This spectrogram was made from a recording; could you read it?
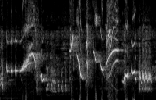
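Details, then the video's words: Kacer, the Oriental magpie-robin, in aggressive tarung ngobra singing: a loud whistled note swooping upward, then a scratchy buzzy burst, more looping clear whistles and a harsh rasping chatter at the close. "TES MENTAL KACER TARUNG NGOBRA"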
